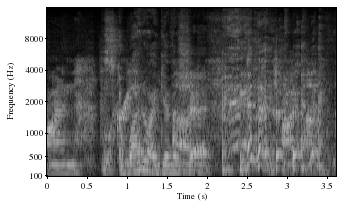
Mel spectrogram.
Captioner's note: laughing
